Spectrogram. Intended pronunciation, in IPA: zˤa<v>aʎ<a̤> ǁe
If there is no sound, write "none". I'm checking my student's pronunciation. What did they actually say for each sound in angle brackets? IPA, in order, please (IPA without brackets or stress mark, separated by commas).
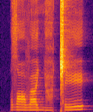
v, a̤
